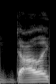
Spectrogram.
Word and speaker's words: dalle: Honestly, I'm not even sure how to pronounce this. So I went to Wikipedia, and of course, you can just see dalle glass is stained glass, as normal folks would call it.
